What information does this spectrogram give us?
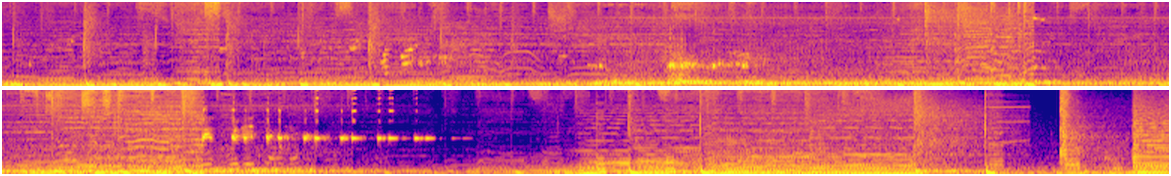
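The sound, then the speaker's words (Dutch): Autocross race cars roar loudly and continuously at an autocross event on the first race weekend of the year, engines droning and revving with a dense, gritty rumble, while indistinct voices murmur beneath the din. “Nou ja, je luistert nog steeds naar het lijfverslag van af de Mapclub bij de Autocross hier.”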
